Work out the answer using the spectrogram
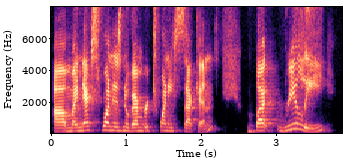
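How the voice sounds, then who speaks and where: A woman from Canada speaks as a guest on a health interview. She talks earnestly and encouragingly, pausing on fillers and restarting phrases as she explains her coaching work. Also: mid-range voice, sharp tone. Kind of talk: casual interview talk.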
